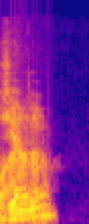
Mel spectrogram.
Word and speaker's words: Giono: and it is Occupation Journal by Jean Genot. I hope I'm saying that right. Is that how you say it? Oh, Giono? – yeah, something like that.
